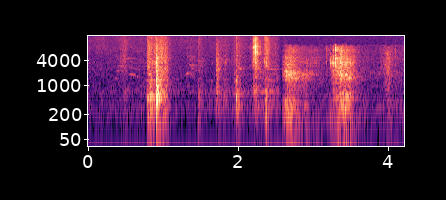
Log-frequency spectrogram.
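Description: Handling noises at a work table: a few light knocks and clicks of small objects being picked up and set down, the loudest about a second in. A soft rustle follows in the second half.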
